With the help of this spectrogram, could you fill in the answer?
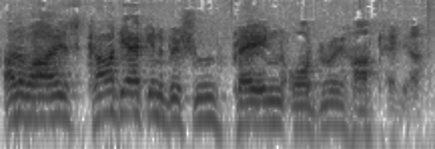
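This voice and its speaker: A middle-aged widowed country doctor, proud and a little stubborn, who speaks with measured authority and an insistent hospitality. His voice swings through a lively, wide pitch range. It comes through a muffled old radio broadcast with a faint hiss behind it. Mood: guarded. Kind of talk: 1960s radio drama acting.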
